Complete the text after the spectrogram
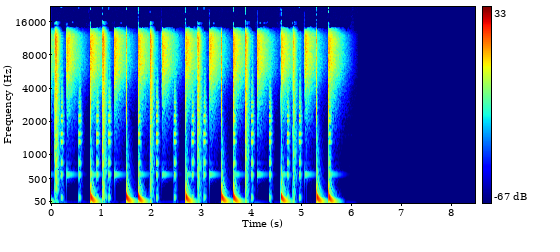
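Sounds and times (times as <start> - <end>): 
drum machine clap: 0.0 - 5.9.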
